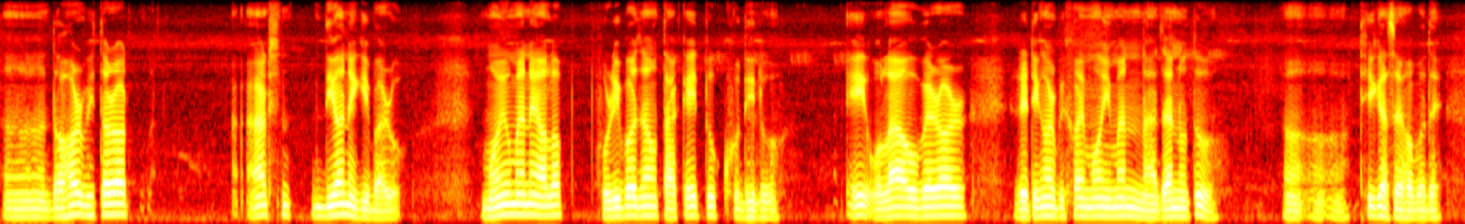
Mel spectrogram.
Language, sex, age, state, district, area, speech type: Assamese, male, 18-30, Assam, Biswanath, rural, spontaneous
